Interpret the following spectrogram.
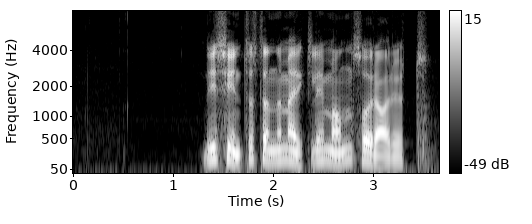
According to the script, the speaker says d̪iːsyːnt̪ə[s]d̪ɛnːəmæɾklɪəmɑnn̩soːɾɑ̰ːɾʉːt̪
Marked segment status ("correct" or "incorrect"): correct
